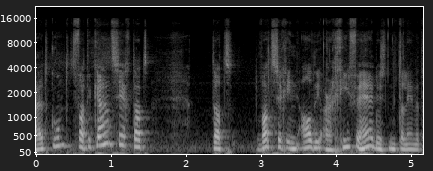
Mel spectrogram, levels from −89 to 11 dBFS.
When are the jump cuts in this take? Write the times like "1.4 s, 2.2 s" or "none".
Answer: none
